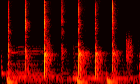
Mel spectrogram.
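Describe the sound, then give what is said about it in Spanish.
Rhythmic hand clapping in applause, a series of sharp, evenly spaced claps at a steady brisk pace over a low sustained tone. “Un aplauso, un aplauso a Vector, porque es todo un ídolo, es todo un capo, se los merece, felicidades.”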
